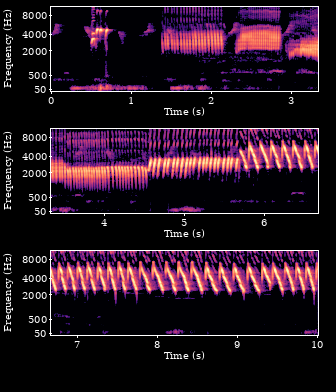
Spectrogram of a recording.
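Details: Singing Belgian canary, played to teach other canaries: varied phrases open with short chirps and buzzy rolls, then shift to a long run of quick, evenly repeated descending notes.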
